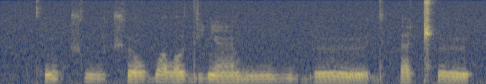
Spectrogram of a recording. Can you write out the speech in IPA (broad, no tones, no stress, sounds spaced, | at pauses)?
kʰ ũ b t͡ʃʰ uː t͡ʃʰ ø lˠ b ɑ lˠ ɯ d i ʎ æ̃ː v uː ʎ u ʎ b øː d | æ ǁʰ ø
